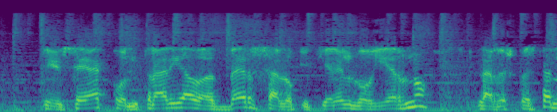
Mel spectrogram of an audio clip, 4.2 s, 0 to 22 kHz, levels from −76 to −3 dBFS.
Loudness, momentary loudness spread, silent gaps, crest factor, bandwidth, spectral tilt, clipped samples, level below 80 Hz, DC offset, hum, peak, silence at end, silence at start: -18 LUFS; 4 LU; none; 12 dB; 13.5 kHz; -4.5 dB/octave; under 0.1%; -40 dBFS; under 0.1%; none; -6 dBFS; 0 s; 0 s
